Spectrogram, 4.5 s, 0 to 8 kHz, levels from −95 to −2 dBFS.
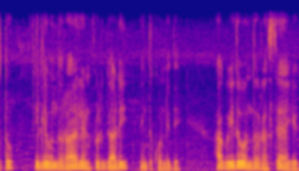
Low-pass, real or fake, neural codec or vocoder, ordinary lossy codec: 7.2 kHz; real; none; none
